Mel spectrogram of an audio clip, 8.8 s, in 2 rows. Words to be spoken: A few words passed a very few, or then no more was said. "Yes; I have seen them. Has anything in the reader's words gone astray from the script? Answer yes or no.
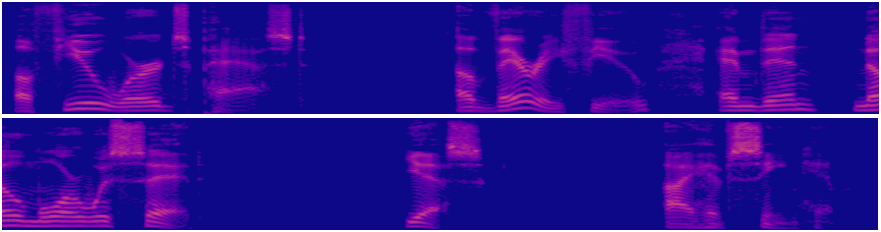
yes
